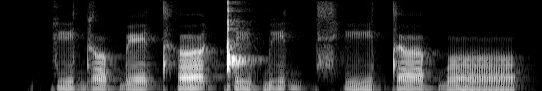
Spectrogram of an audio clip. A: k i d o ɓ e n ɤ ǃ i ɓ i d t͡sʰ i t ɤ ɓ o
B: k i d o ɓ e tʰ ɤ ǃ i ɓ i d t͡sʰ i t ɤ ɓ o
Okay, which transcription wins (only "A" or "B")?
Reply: B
